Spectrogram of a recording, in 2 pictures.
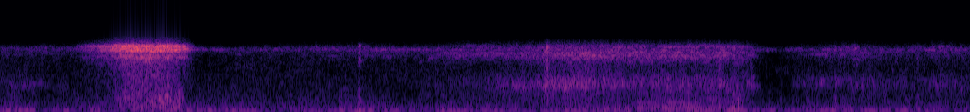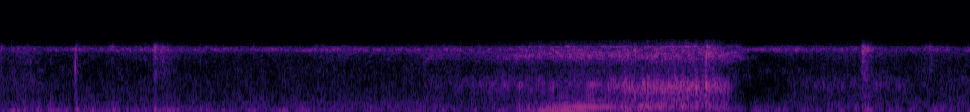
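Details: Light snoring: soft, hissing, raspy breaths coming and going in slow cycles, with a loud sharp noise at the start.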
